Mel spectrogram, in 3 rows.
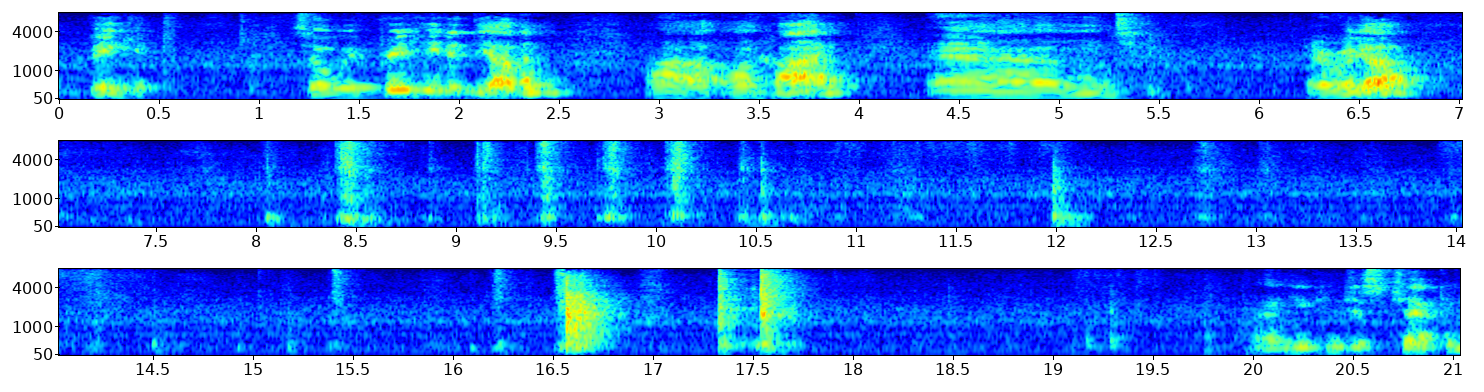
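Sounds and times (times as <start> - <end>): knife cutting pumpkin rind: 8.0 - 10.7.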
